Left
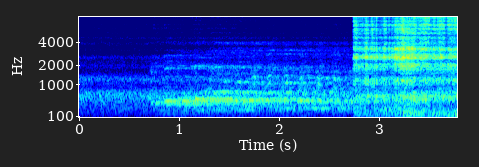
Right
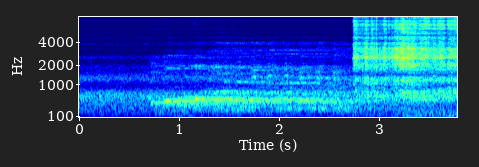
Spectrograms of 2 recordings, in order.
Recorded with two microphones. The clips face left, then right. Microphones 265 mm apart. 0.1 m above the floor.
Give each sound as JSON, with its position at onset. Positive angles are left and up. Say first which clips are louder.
{"t": 0.7, "sound": "laughter", "louder": "right 2 dB", "side_deg": -30, "distance_m": 8.0}
{"t": 2.7, "sound": "tearing paper", "louder": "left 3 dB", "side_deg": 50, "distance_m": 1.1}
